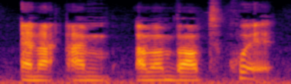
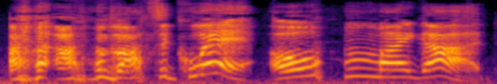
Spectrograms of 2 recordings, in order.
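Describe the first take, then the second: First: Said in the usual way. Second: Giddy, higher-pitched and half laughing; excited. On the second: Real, not acted. Nurse realizing she is about to quit, giddy excitement. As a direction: let the excitement burst out, higher and drawn out. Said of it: "You sound so excited".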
